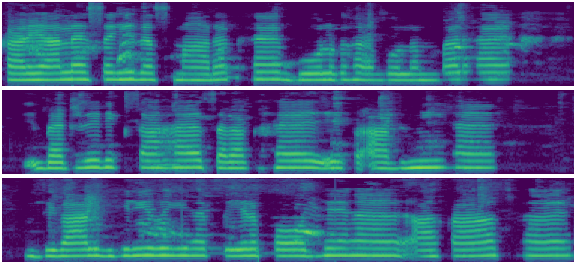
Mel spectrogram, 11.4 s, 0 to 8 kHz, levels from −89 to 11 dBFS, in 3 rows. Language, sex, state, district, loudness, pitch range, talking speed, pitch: Hindi, female, Bihar, Begusarai, -16 LUFS, 225-245 Hz, 115 wpm, 240 Hz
